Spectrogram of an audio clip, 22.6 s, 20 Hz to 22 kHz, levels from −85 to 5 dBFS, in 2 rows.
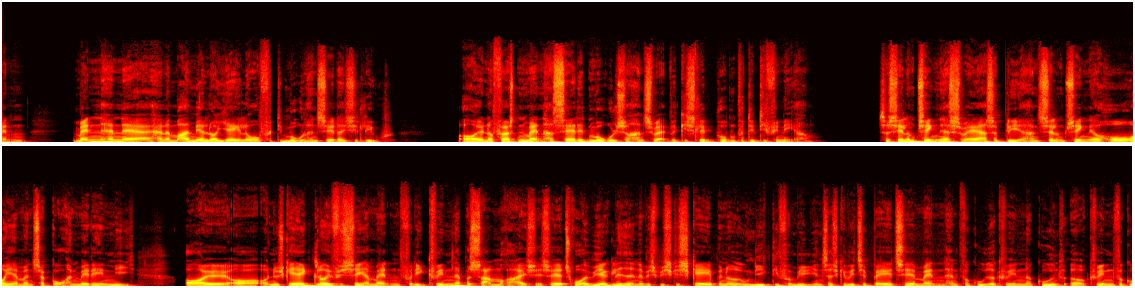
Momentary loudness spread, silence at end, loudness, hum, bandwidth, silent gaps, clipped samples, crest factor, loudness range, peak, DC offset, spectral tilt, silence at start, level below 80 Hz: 10 LU; 0 s; -22 LUFS; none; 16 kHz; 0.66-0.70 s, 4.39-4.56 s, 8.66-8.77 s; under 0.1%; 20 dB; 4 LU; -2 dBFS; under 0.1%; -5 dB/octave; 0 s; -74 dBFS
